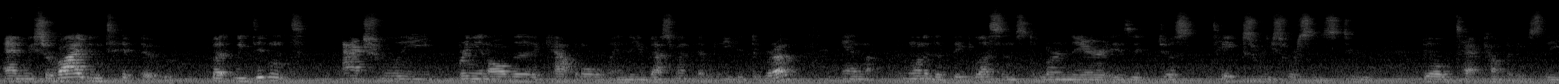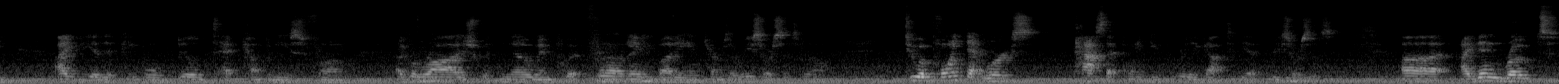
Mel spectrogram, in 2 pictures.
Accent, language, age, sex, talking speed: American, English, 40-59, male, 145 wpm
